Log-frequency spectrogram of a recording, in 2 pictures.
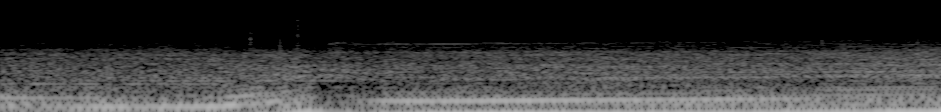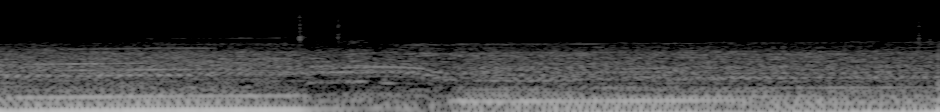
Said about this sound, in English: I'm getting really good at downshifting now too, with the dual shift semis.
